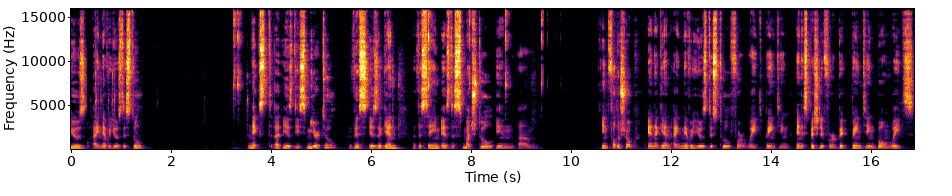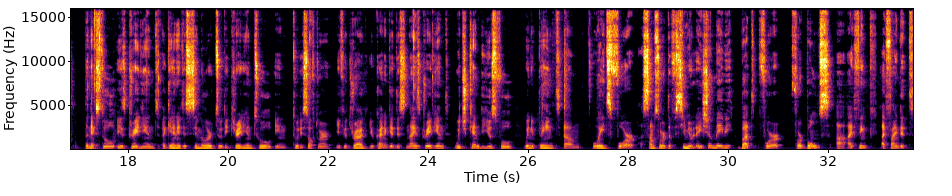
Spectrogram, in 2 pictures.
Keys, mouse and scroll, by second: 1.9-2.9 ctrl+z, 3.3 click, 6.4 f, 8.0 click, 9.4 click, 9.7 click, 10.2 click, 17.3 click, 18.4 click, 18.4 right click, 21.7-23.7 drag, 24.2-24.5 middle drag, 24.5 drag, 24.5 right drag.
